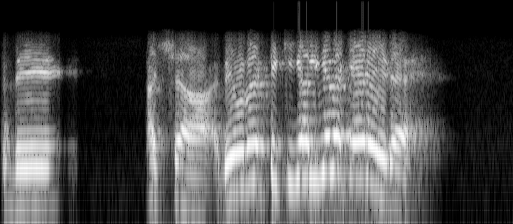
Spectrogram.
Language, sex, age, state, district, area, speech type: Dogri, male, 30-45, Jammu and Kashmir, Reasi, rural, conversation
